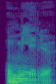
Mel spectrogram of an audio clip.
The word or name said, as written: milho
